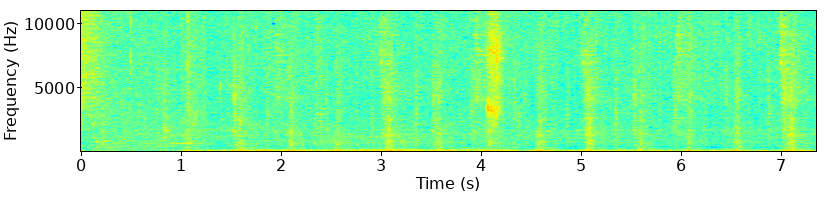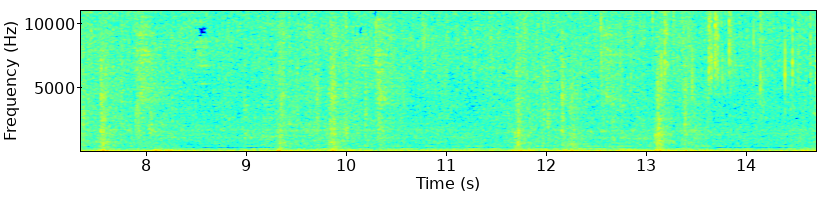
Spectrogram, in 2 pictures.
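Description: Heavy armoured footsteps clank and thud at a steady pace.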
